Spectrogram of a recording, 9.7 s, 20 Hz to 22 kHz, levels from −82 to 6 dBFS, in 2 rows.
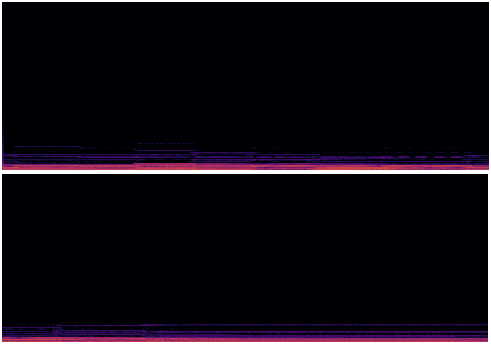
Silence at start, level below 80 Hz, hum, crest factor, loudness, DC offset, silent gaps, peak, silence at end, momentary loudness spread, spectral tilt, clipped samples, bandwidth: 0 s; -42 dBFS; none; 12 dB; -37 LUFS; under 0.1%; none; -24 dBFS; 0 s; 4 LU; -11.5 dB/octave; under 0.1%; 3.7 kHz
